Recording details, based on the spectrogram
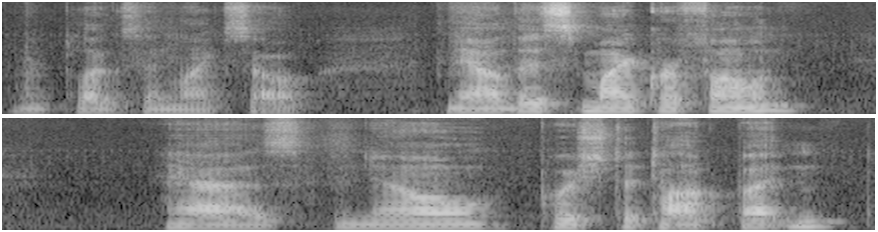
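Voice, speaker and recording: A man's voice: on the low side, takes it slowly, a bit bright, slight background noise. A man giving a plain, matter-of-fact, step-by-step hands-on product demonstration. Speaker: product reviewer, presenter.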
